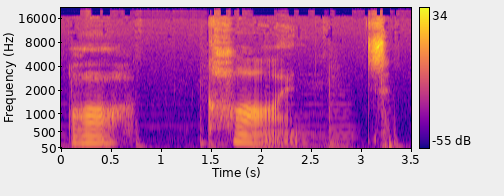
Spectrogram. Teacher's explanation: The vowel here is the open back vowel ah, like in the word father. Ah, cons. Take note, this vowel is different from the vowel in pros.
